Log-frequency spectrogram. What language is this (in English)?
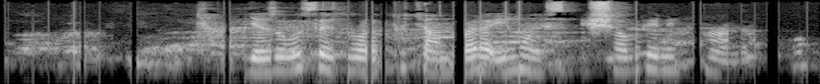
Kinyarwanda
